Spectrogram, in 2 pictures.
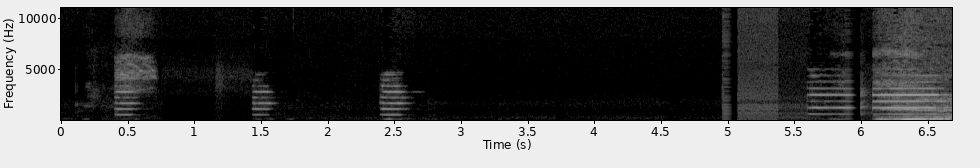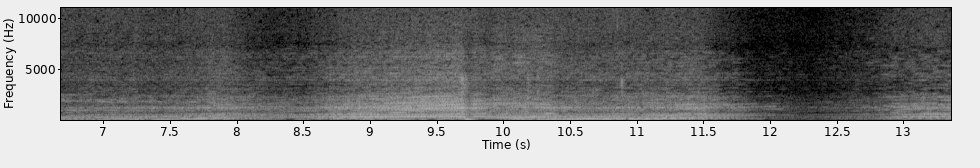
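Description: Race car engine in the video game Real Racing 3, revving up loudly and steadily with shifting pitch after a few short electronic beeps, engine note rising and falling through gear changes.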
